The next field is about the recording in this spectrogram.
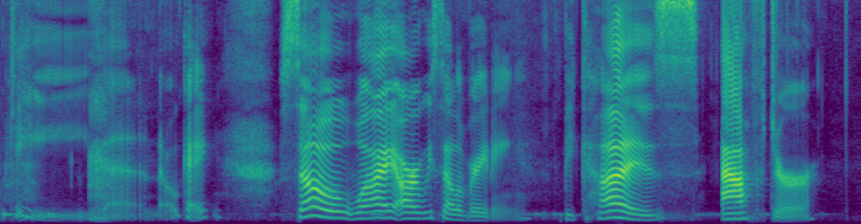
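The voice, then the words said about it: Screaming, very loud voice. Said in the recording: “Am I being too loud? ... now you're screaming ... There's a lot of noise.”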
